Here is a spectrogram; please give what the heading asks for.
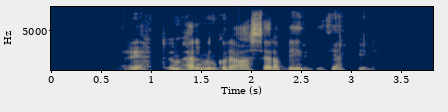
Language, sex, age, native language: Icelandic, male, 30-39, Icelandic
